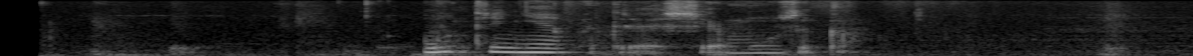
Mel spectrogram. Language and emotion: Russian, sad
